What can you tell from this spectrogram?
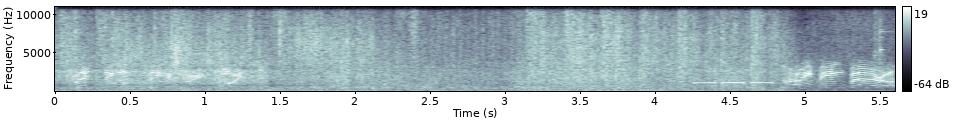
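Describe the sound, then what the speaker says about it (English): An artillery barrage in the World War II strategy game Company of Heroes 3 fills the stretch with dense, loud rumbling booms and gunfire, a brief tonal game cue sounds near the end, and a voice is heard briefly. "Sweeping barrage underway. Brace for impact."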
